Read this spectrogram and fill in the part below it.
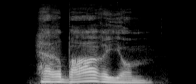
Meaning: herbarium
- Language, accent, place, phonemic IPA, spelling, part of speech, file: German, Germany, Berlin, /hɛʁˈbaːʁi̯ʊm/, Herbarium, noun, De-Herbarium.ogg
